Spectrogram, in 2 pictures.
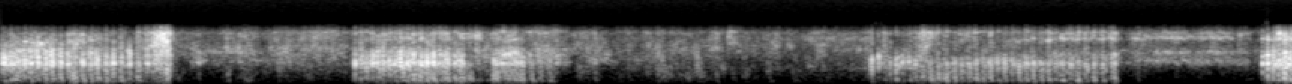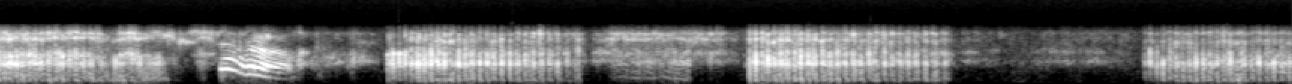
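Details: Pet dog snoring, then growling: rough, noisy rumbling bursts of one to two seconds with brief quiet gaps between them, and one short high whining squeak near the middle.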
